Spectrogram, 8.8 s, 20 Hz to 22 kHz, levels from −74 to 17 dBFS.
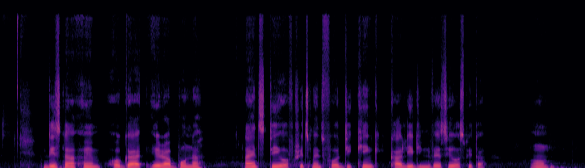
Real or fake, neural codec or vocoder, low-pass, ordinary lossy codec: fake; autoencoder, 48 kHz, 128 numbers a frame, DAC-VAE, trained on Japanese speech; none; none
